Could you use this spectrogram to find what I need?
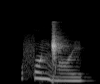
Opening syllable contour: high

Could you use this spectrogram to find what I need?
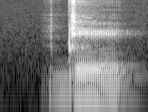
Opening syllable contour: low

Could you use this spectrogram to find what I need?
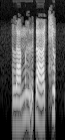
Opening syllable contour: rising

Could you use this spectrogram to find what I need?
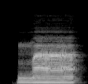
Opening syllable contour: low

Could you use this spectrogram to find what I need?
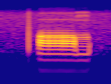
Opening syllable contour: low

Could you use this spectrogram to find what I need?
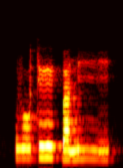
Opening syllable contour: low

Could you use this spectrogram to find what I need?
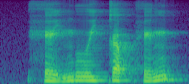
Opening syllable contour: low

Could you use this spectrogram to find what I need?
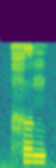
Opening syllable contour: low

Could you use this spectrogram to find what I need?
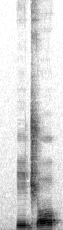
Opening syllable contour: low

